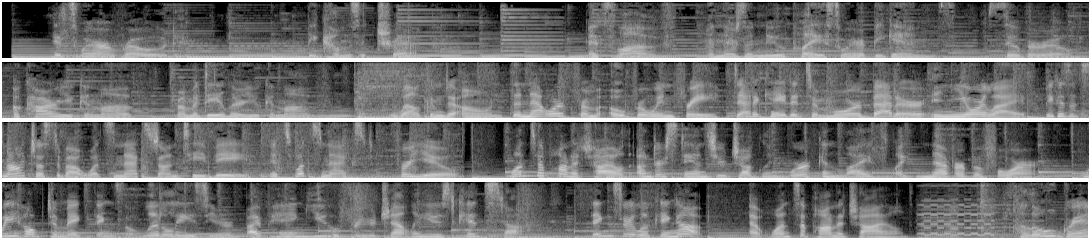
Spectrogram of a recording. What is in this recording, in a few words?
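US English Commercial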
